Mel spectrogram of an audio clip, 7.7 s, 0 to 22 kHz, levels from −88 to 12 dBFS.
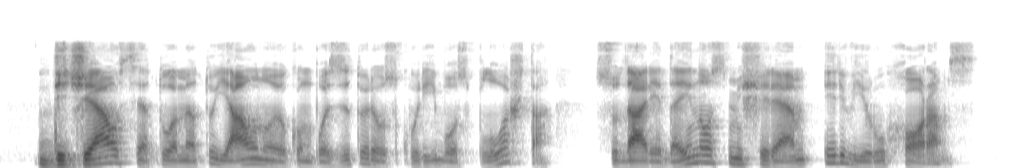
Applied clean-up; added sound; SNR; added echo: none; none; none; none.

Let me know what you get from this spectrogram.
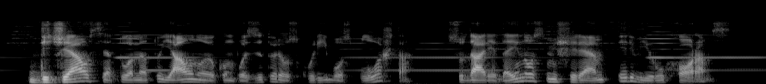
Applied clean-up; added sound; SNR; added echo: classical method log-MMSE.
